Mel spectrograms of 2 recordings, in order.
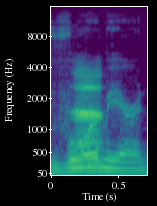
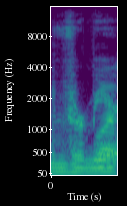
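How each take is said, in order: First: The name is said like Vormir. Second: The name is said like Vermeer. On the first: This names the planet. The speaker calls it right. "It's Vormir, not Vermeer" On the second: This names the painter. The speaker calls it wrong. "We said it wrong on a previous podcast"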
